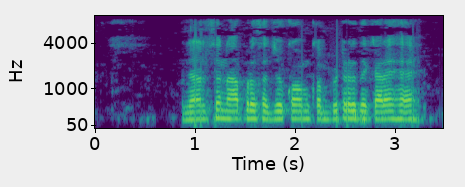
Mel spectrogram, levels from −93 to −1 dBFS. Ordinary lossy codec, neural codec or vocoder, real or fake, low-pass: AAC, 48 kbps; none; real; 7.2 kHz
